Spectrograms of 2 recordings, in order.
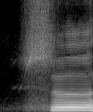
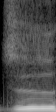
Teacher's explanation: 스 하면 진동이 없고 즈 하면 진동이 있지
